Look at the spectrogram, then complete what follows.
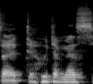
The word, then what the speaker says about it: Tehutamis: So we know the pronunciation of Tutmosis, which I wish I could just rattle off. I can't think of it offhand right now, but that's another one we know really well, and it's Tehutamis or something like this,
